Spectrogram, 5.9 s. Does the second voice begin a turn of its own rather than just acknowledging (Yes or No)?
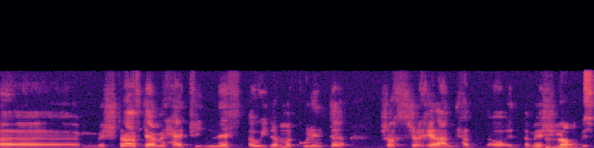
No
